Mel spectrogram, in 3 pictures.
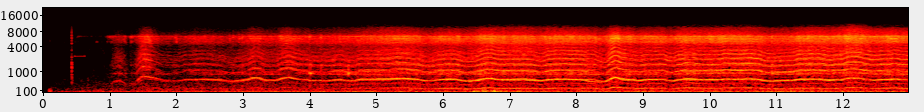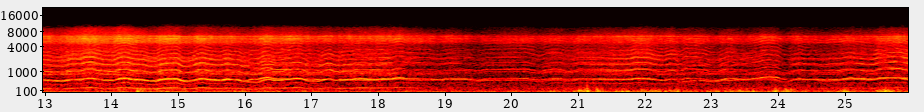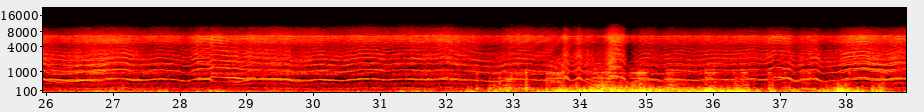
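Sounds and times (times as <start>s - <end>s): constant high hiss: 0.1s - 38.9s
quadcopter motors whining: 0.2s - 38.9s.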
